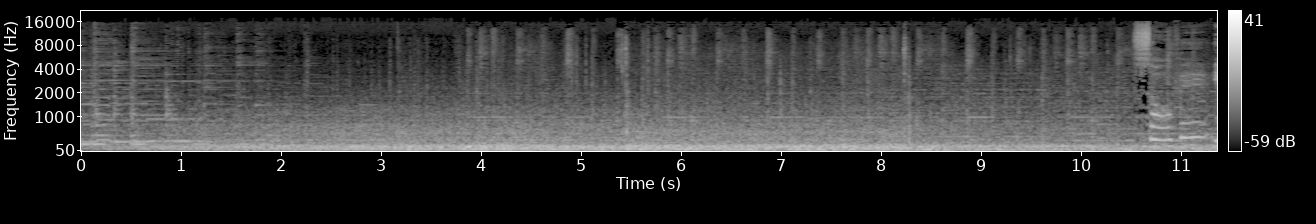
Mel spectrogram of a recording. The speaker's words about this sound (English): Located southwest of Tehran, so I decided to drive my own car to reach this historical monument.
